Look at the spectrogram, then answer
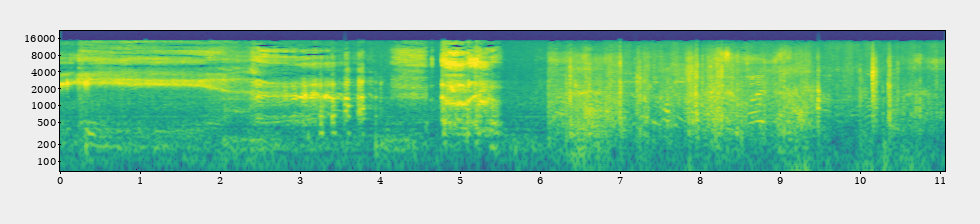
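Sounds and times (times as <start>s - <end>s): skateboard wheels rolling on ramp: 5.7s - 11.0s.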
